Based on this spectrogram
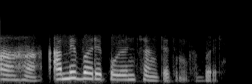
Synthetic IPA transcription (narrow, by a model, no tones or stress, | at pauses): ɦãɦãa̰miːbəɾepoɭunsãŋɡt̪at̪umkʰabə̰ɾe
